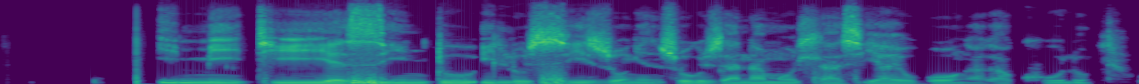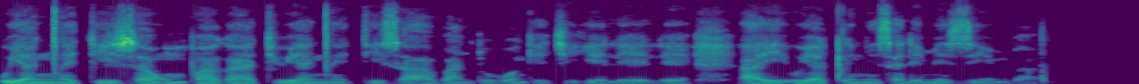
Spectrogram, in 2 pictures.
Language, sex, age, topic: North Ndebele, male, 18-24, health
